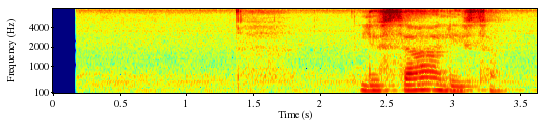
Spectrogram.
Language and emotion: Russian, neutral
